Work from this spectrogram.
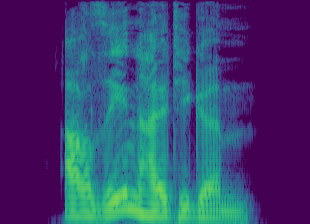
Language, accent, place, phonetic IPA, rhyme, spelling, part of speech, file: German, Germany, Berlin, [aʁˈzeːnˌhaltɪɡəm], -eːnhaltɪɡəm, arsenhaltigem, adjective, De-arsenhaltigem.ogg
- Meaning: strong dative masculine/neuter singular of arsenhaltig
